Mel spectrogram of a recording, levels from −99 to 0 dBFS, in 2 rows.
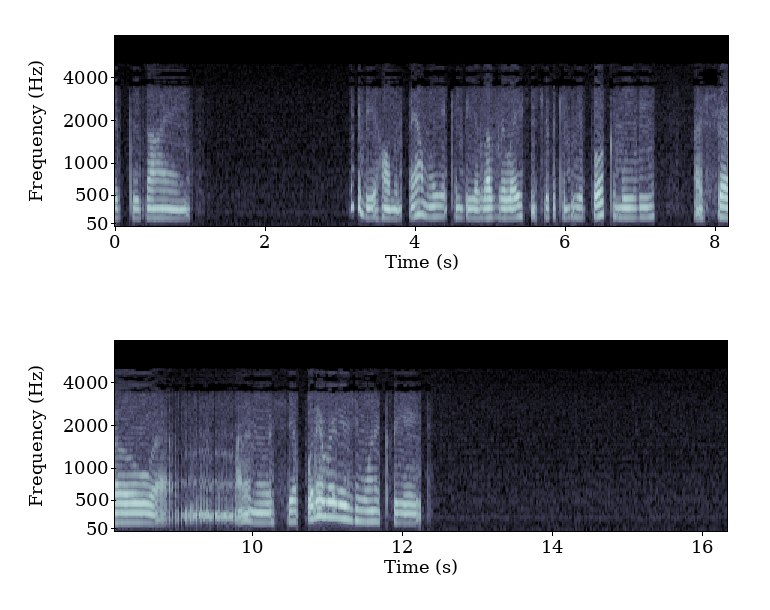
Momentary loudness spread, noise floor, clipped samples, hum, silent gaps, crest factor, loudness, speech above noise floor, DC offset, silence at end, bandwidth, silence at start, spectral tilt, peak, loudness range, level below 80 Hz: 12 LU; -72 dBFS; under 0.1%; none; none; 20 dB; -26 LUFS; 47 dB; under 0.1%; 4.1 s; 5 kHz; 0 s; -11.5 dB/octave; -8 dBFS; 7 LU; -76 dBFS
